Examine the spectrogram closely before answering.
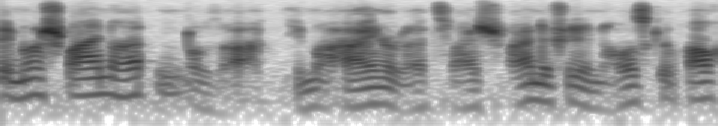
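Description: In a dry, close recording with no echo, a man talks very fast with lively intonation. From Lower Rhine, western Germany. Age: 80s+. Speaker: retired architect. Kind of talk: interview, personal recollections. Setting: phone call. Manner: halting, with repetitions.

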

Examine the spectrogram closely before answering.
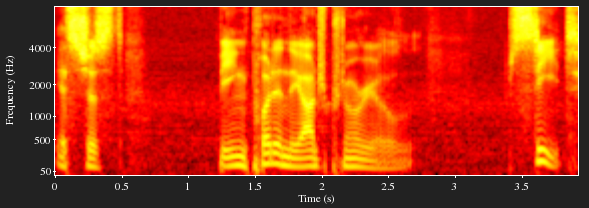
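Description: A man at a fairly slow pace, dry and close with no echo, in a very clean recording over a silent background. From Canada. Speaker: podcast co-host. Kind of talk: casual book discussion.

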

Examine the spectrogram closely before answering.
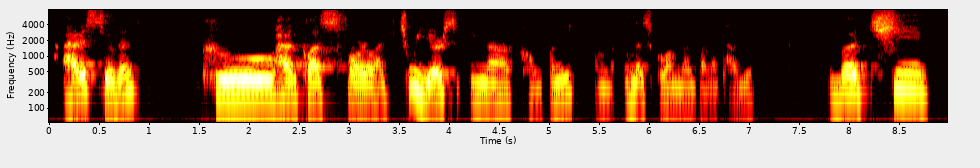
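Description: The voice has a dark, mellow tone and a Brazilian accent, with ordinary pitch variation. The pace is fairly slow, and the sound is dry and close with no echo. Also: man. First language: Portuguese. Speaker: guest English learner. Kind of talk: casual interview. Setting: Instagram live stream. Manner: halting.

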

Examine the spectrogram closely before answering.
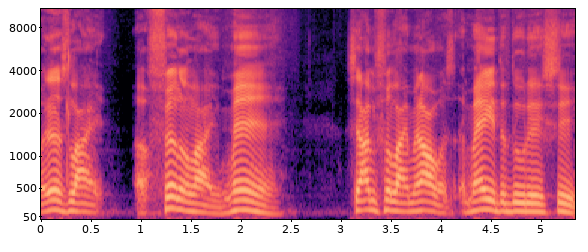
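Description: Medium in pitch, a man speaks with ordinary pitch variation. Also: moderate pace, very clean recording, silent background. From Chicago, South Side (Englewood). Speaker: DJ and music producer. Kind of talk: casual interview. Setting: studio.

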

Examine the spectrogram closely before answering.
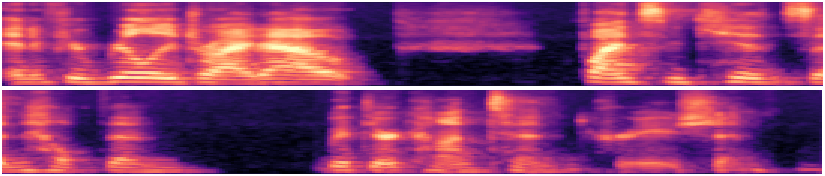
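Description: A woman with an American accent speaks at a very deep, low pitch, somewhat breathy, in a monotone, flat intonation. Her fairly slow delivery is captured in a very clean recording with a silent background. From Southern California. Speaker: church leader. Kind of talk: casual interview.

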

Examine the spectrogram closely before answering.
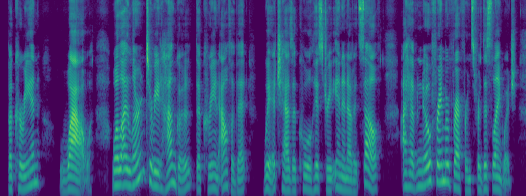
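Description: An ordinary speaking voice from a woman, fairly low in pitch with lively intonation and a moderate pace, on a very clean recording with a silent background. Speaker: podcast host. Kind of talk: scripted narration.

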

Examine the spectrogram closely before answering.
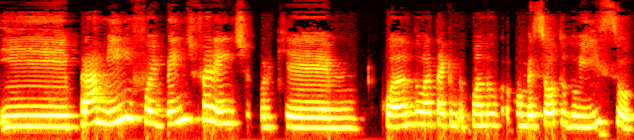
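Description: At a fairly slow pace, a high-voiced woman talks with ordinary pitch variation. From Brazil, Criciúma, Santa Catarina. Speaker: digital influencer and robotics teacher. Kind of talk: casual interview.

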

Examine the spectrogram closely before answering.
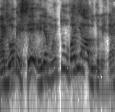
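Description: A man's somewhat breathy voice at a moderate pace, with very wide pitch swings. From São Paulo state, ABC region (São Bernardo do Campo). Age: 40s. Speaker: journalist and content creator. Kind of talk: casual chat. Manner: hesitant, many fillers and repetitions.

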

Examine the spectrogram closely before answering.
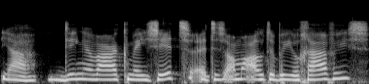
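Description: A fairly high-pitched woman with a normal speaking voice at a fairly slow pace, her intonation fairly even. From Gelderland, Netherlands (Groesbeek). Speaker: singer-songwriter. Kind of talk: interview.

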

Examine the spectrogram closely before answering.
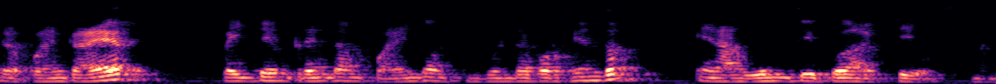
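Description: This man's voice sits at medium pitch and sounds somewhat breathy. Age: 30s. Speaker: real estate investor. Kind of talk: interview.

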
